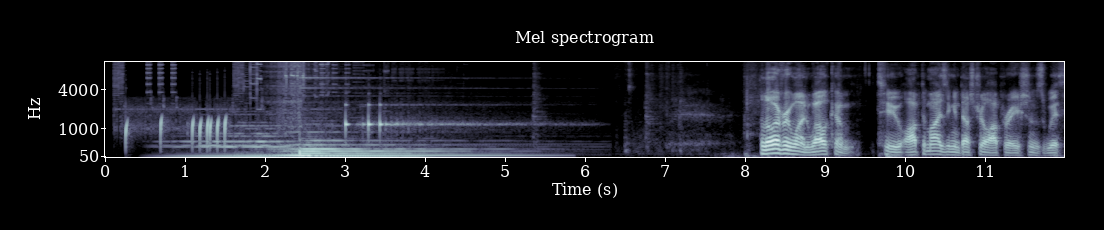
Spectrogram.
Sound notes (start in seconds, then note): 0.4 dynamic music; 0.5 bubbles popping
